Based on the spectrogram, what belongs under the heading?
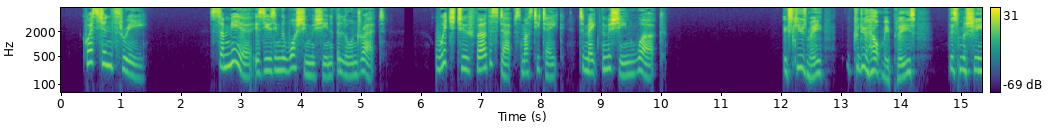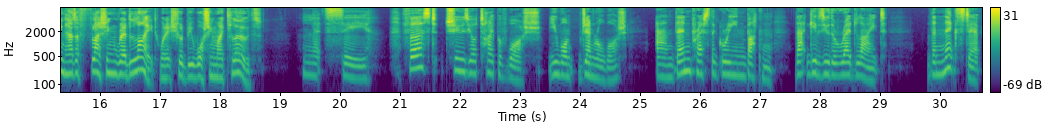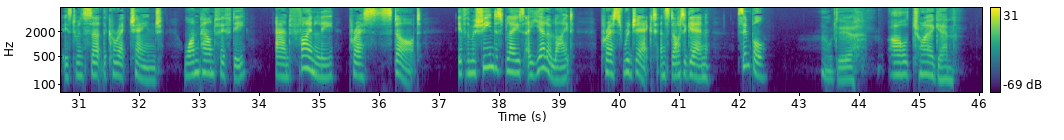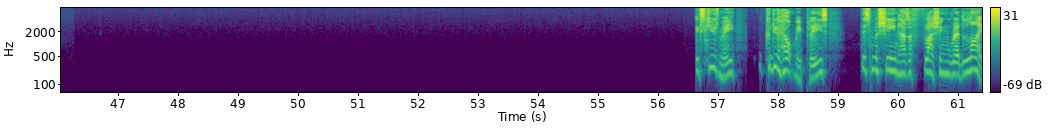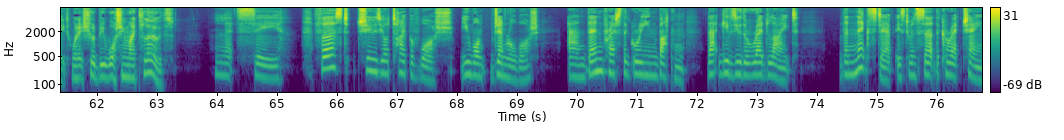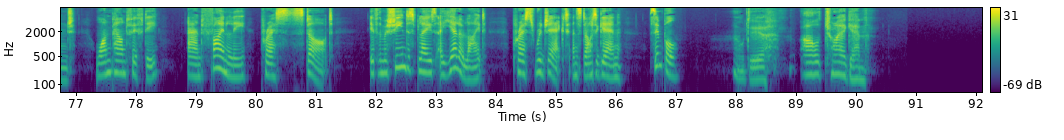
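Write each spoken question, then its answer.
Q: Which 2 further steps must he take to make the machine work?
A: Insert the correct change (£1.50) and press start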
